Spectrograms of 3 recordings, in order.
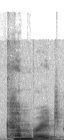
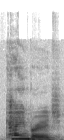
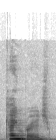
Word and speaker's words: Cambridge: and this is not kimbridge but Cambridge came Cambridge so you pronounce it like came like I came back Cambridge I came back to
